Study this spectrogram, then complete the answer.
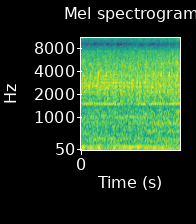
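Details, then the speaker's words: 1976 Corvette Stingray, 5.7L bored .060 over, solid lifters, not yet warm (just over 100°): steady idle with light even ticking; normal mechanical valvetrain noise, problem fixed. "that sounds like normal valve train noise mechanical [Music] noise [Music] that sounds like a win to me"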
